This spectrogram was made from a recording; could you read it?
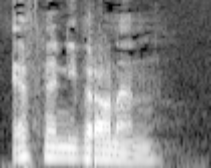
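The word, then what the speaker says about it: Eithne Ní Bhraonáin: se escribe como así, algo así como Eithne Ní Breathnán, en gaélico se pronuncia Eithne Ní Breathnán.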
